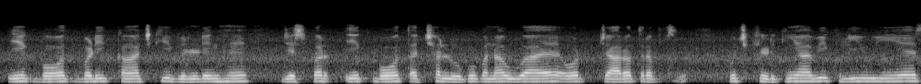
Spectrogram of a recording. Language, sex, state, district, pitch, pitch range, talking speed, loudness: Hindi, male, Bihar, Darbhanga, 135 Hz, 135-140 Hz, 170 wpm, -16 LUFS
